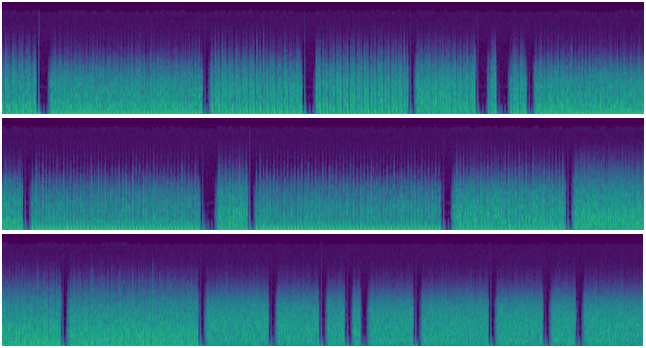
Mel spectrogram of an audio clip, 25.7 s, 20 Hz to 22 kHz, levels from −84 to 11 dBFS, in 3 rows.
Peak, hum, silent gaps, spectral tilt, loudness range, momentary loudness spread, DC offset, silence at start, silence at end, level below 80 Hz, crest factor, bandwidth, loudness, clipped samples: -8 dBFS; none; none; -7.5 dB/octave; 3 LU; 4 LU; under 0.1%; 0 s; 0 s; -30 dBFS; 16 dB; 15.5 kHz; -25 LUFS; under 0.1%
